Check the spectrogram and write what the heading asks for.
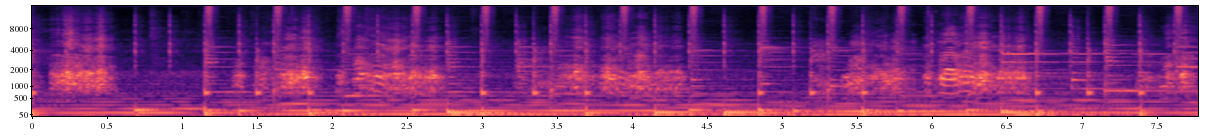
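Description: A comical bird call, turkey-like gobbling repeated in rapid loud bursts, playing over a steady, droning musical backing throughout.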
